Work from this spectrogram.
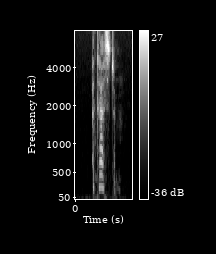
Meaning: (verb) 1. To make familiar by use; to cause to accept; to habituate, familiarize, or inure 2. To be wont 3. To cohabit; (noun) Custom
- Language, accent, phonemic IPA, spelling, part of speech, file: English, US, /əˈkʌs.təm/, accustom, verb / noun, En-us-accustom.ogg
